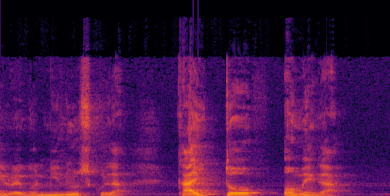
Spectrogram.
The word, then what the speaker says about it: omega: El Alfa y la Omega como en ópera esta o es una o larga Omega ópera Seguimos entonces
